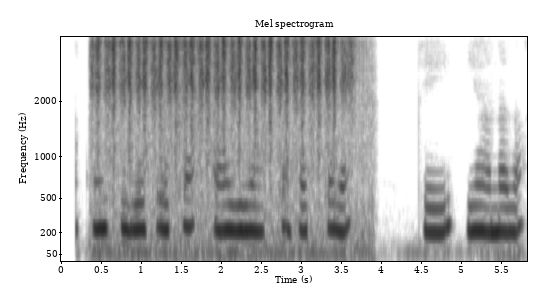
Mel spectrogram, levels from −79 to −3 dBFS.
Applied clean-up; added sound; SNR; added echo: none; Rattle (instrument); -2 dB; none.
